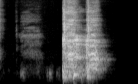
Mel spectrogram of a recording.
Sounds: Cough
